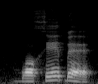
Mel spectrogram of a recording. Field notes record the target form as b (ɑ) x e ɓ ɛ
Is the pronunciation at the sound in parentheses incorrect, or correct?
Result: incorrect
